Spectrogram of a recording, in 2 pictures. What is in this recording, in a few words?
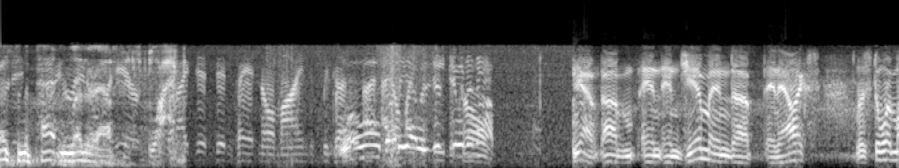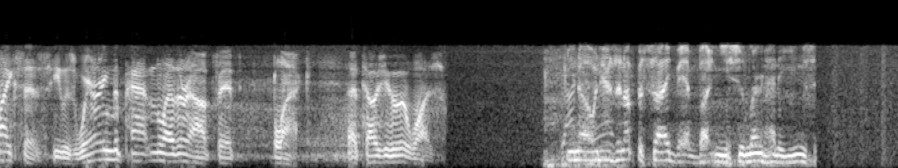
reacts calmly to a simple tuneup carrier 3860 kHz; f0 tuneup carrier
